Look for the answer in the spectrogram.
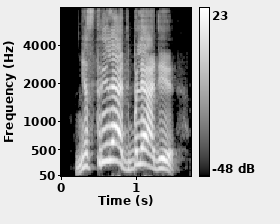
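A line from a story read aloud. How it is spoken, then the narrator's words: Screamed. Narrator (Russian): завопил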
